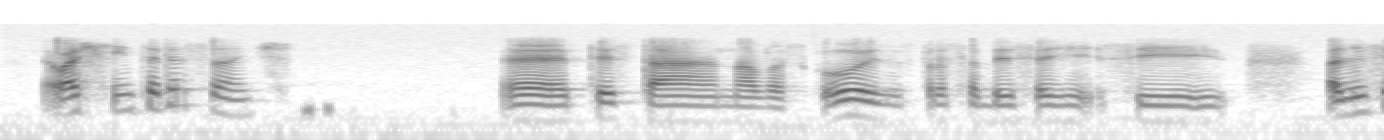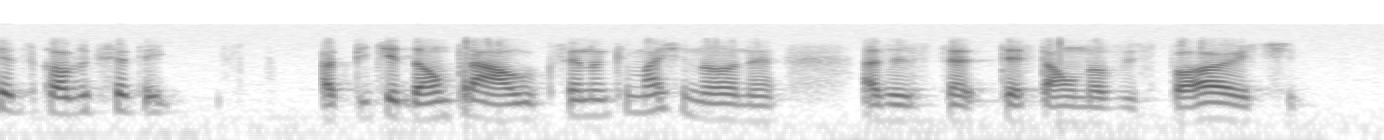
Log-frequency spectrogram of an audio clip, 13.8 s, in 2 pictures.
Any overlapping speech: No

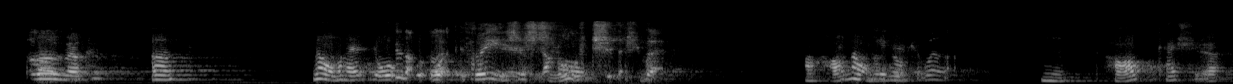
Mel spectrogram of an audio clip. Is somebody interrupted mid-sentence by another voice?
Yes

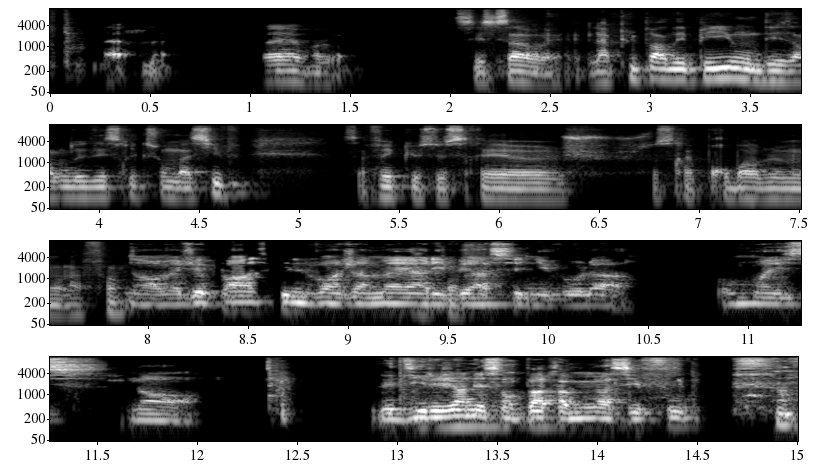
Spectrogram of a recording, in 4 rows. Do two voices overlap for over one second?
No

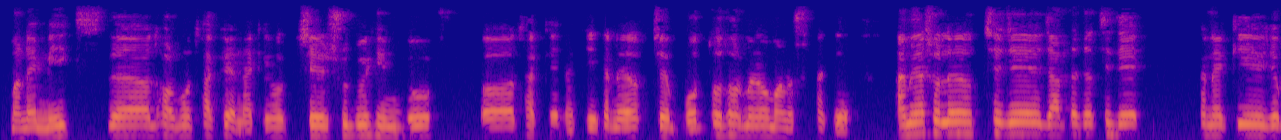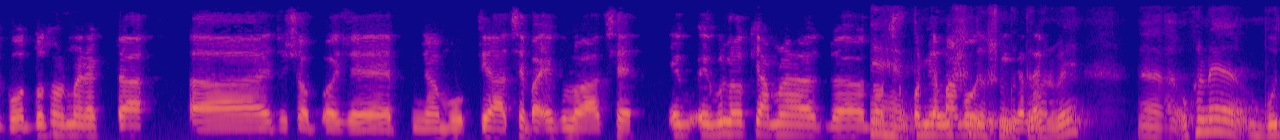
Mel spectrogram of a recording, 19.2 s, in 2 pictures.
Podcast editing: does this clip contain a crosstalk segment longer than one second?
Yes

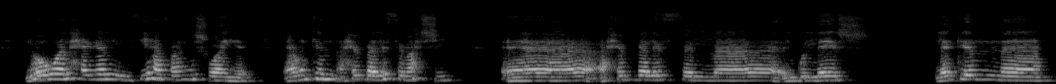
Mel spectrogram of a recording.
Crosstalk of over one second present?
No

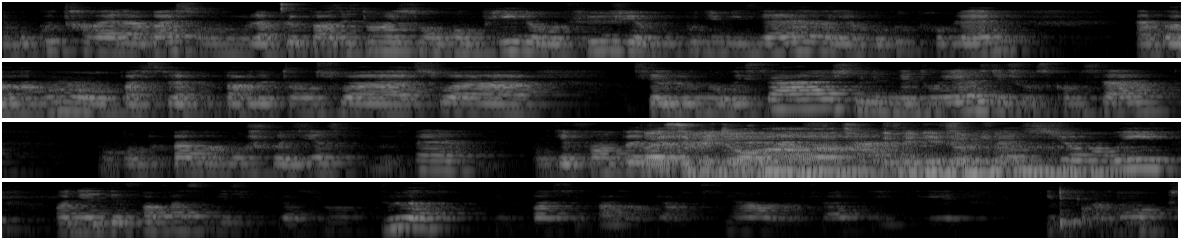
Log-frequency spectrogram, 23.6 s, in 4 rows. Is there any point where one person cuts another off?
Yes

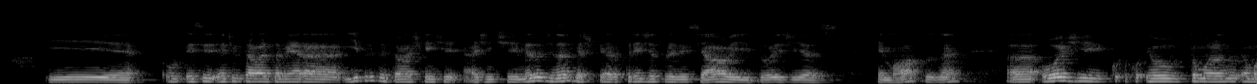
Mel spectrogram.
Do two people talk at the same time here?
No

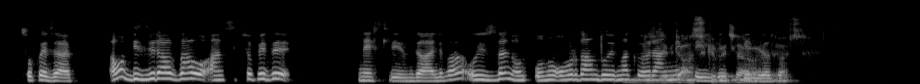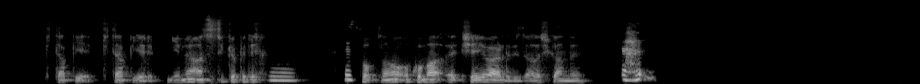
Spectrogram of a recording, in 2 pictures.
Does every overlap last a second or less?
No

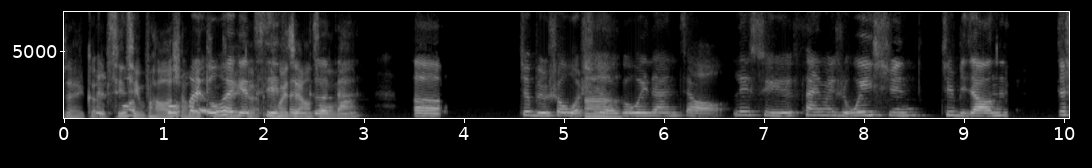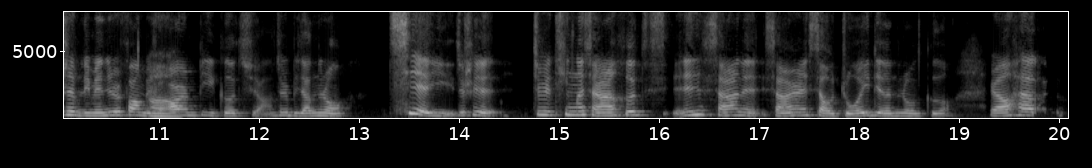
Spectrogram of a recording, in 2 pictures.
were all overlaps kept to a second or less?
No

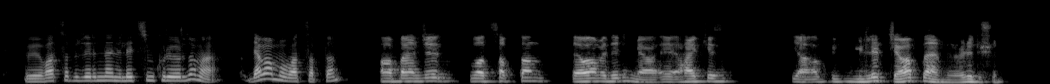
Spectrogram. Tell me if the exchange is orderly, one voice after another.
Yes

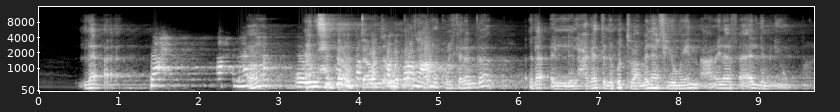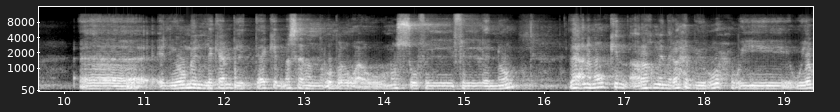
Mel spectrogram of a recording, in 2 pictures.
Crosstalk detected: Yes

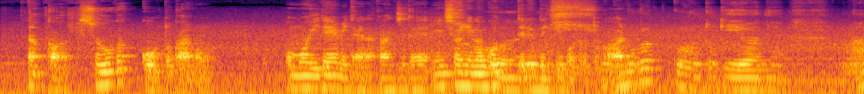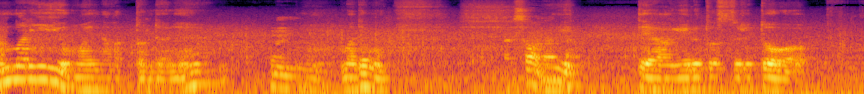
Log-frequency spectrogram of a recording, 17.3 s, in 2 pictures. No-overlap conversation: No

